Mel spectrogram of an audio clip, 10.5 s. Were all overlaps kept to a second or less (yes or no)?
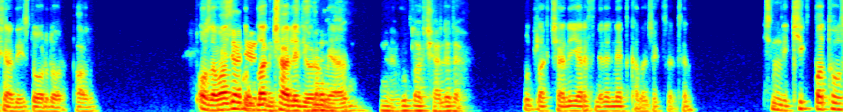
no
